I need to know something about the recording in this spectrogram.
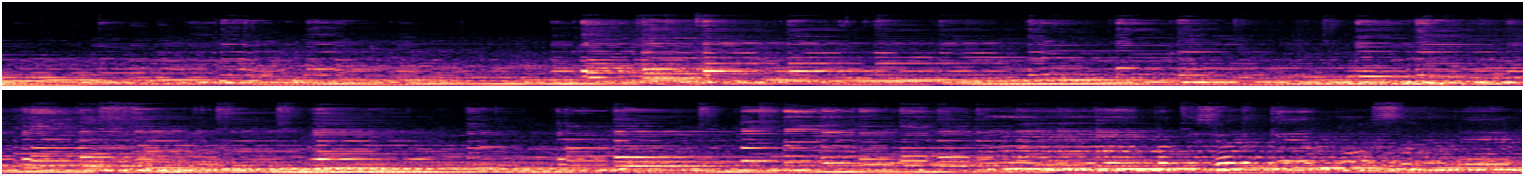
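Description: Live band music over an arena PA, with guitar to the fore, heard from the stands in a reverberant hall; the music fills out about three seconds in.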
